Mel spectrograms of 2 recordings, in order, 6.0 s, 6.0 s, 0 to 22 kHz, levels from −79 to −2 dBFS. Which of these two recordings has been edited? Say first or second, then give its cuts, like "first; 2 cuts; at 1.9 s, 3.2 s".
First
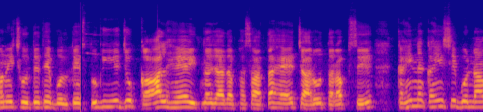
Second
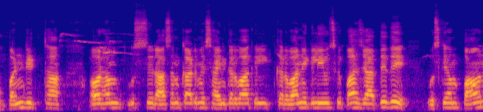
first; 1 cut; at 1.1 s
